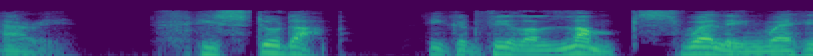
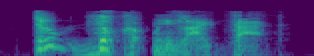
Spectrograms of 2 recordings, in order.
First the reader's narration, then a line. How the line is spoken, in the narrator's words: he snapped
